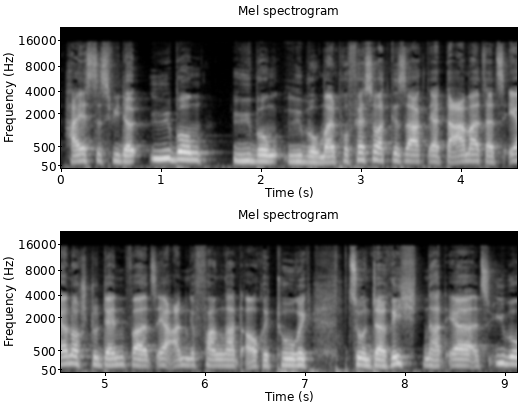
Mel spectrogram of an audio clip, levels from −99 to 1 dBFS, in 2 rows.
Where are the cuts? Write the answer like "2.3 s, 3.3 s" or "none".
none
